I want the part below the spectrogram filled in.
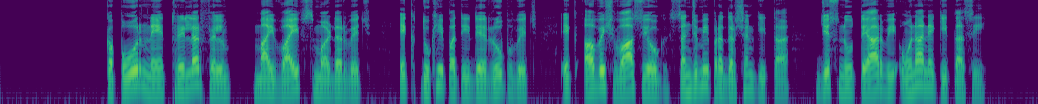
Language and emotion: Punjabi, neutral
